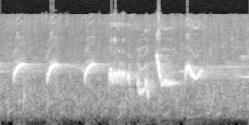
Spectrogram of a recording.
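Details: Murai batu, the white-rumped shama, in a provoking song for caged birds: three evenly spaced rising whistles, then a warbled twist and sharp downward slur.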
